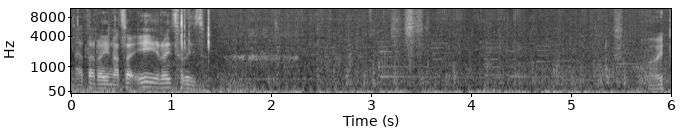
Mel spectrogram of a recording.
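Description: Motor scooter engine running as the scooter is ridden slowly over a gravel road, with wind rumbling on the microphone. A voice is heard briefly at the start.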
